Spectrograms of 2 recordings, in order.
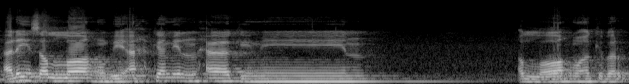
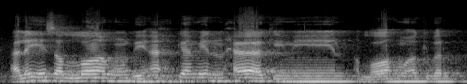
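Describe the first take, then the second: First: There is a pause before Allahu Akbar. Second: Allahu Akbar follows with no pause.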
